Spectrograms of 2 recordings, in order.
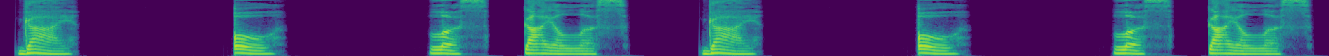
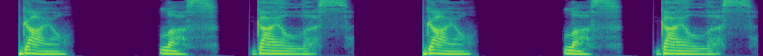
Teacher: In US, stress guy. In UK, stress guile. Keep less soft.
